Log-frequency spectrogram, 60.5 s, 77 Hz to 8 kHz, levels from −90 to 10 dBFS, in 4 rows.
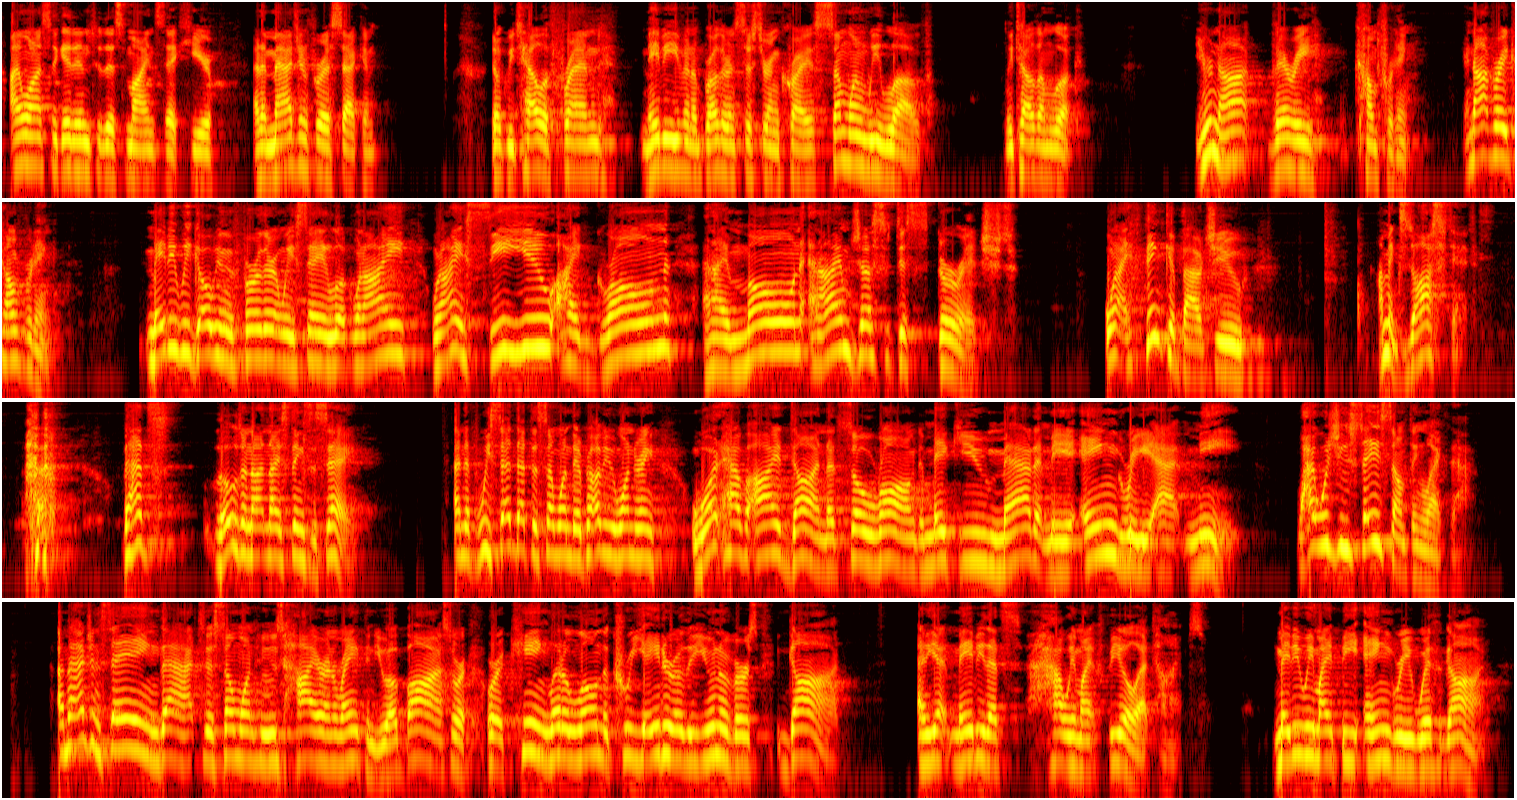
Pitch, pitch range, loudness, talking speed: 185 Hz, 155-215 Hz, -19 LUFS, 155 wpm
